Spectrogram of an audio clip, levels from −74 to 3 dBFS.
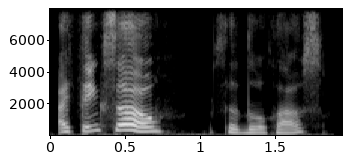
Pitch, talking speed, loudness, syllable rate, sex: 250 Hz, 185 wpm, -16 LUFS, 4.8 syllables/s, female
